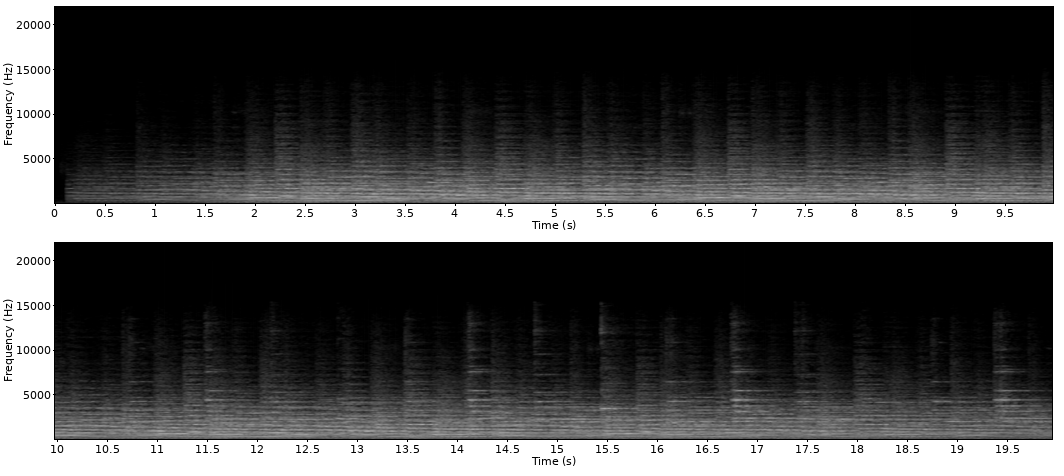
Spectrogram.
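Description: A full peal of church bells opens a Celtic Christmas song, many overlapping strikes with long ringing overtones, swelling in quickly and staying loud throughout. No one speaks.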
